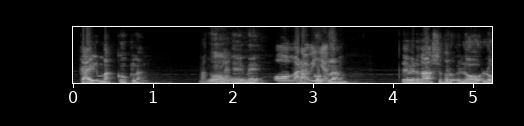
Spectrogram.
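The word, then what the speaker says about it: Kyle MacLachlan: Se pronuncia Kyle Mcoklan.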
